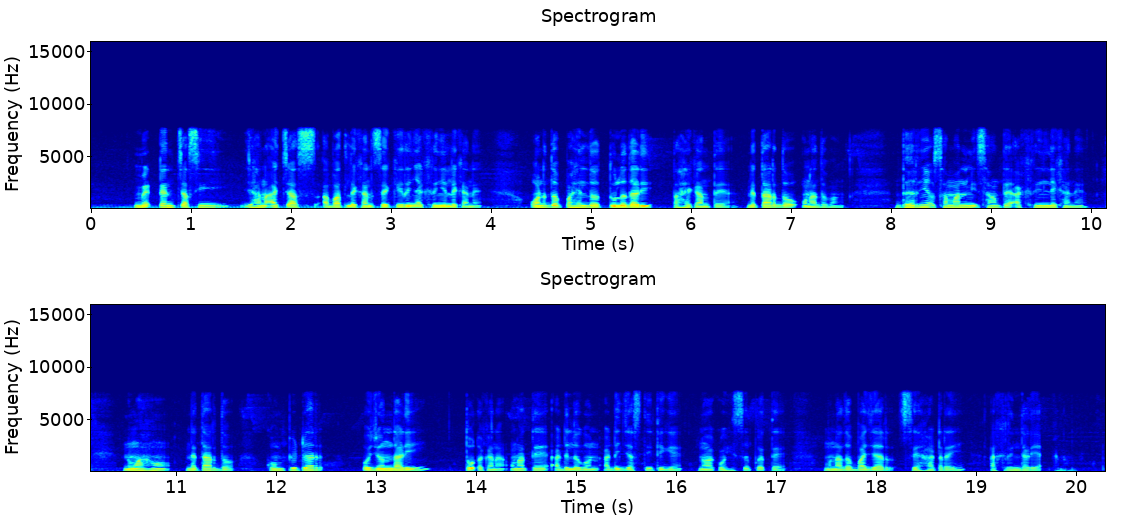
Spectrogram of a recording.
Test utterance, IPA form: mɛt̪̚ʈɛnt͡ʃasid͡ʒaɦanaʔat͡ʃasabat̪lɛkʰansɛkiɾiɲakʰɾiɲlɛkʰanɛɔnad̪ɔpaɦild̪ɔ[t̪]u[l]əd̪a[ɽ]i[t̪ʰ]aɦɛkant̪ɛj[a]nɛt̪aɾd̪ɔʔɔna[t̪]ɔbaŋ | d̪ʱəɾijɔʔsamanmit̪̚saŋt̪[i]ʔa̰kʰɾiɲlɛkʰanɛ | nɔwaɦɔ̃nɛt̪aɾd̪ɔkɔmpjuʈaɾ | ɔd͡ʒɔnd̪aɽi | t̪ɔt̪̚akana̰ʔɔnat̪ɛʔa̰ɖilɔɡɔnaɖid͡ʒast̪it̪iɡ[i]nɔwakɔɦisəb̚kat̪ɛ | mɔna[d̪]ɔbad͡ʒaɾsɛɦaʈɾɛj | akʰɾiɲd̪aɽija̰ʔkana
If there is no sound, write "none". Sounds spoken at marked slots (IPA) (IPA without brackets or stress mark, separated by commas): t̪, l, ɽ, t̪, a, d̪, ɛ, ɛ, d̪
